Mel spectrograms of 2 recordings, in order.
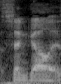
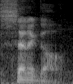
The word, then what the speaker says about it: Senegal: didn't know I sangawa yeah Senegal Senegal you mispronounced it it's not sengales Senegal thank you and goodbye Sarah's gonna take over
